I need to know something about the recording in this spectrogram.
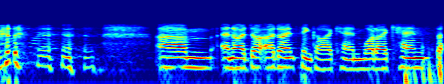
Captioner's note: laughing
